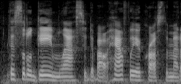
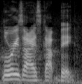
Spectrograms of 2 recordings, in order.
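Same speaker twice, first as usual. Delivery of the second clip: plain reading voice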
